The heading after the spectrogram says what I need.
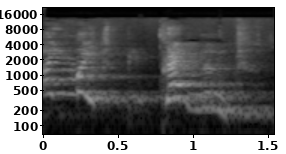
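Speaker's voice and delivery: high, slow mock Irish accent.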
